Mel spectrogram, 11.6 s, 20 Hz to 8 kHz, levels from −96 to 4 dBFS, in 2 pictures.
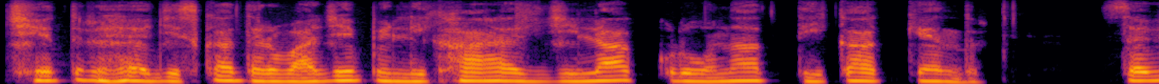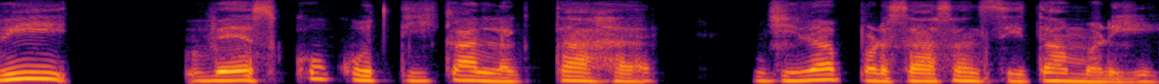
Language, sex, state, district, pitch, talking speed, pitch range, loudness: Hindi, male, Bihar, Sitamarhi, 145 Hz, 105 wpm, 135-155 Hz, -21 LUFS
